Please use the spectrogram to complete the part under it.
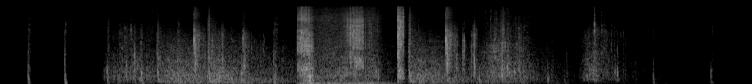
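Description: Footsteps crunch on grass and gravel as a game character walks.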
